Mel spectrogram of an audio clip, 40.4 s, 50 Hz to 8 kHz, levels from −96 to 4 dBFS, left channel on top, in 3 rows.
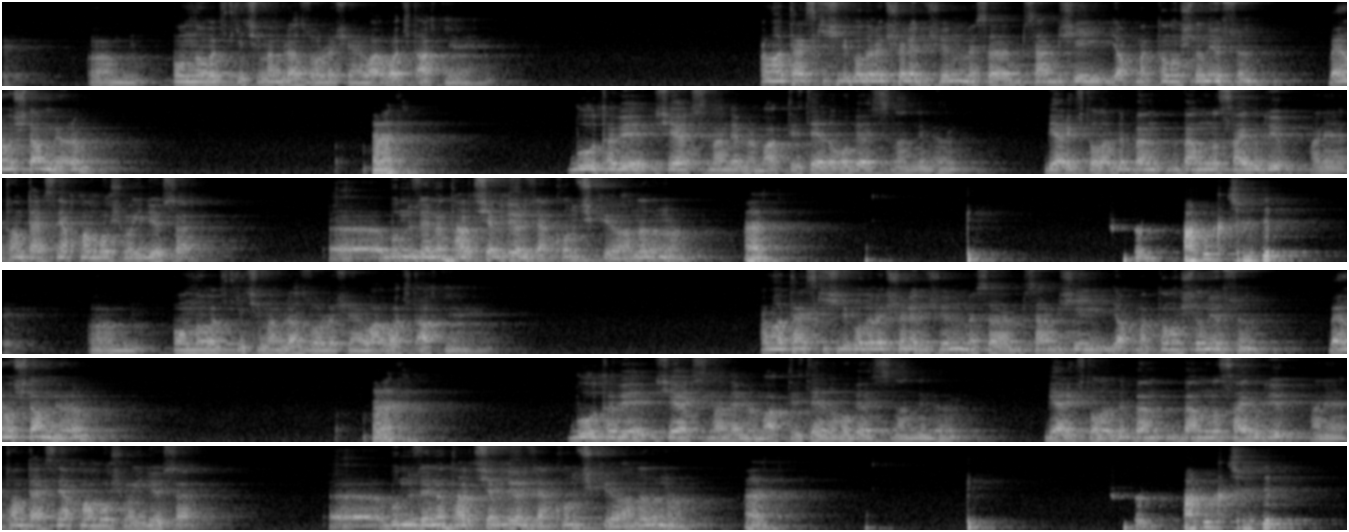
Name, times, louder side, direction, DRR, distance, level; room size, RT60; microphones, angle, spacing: voice 1, 0.9-1.4 1.7-4.9 7.6-12.6 13.3-14.3 17.4-17.5 19.1-23.0 23.9-28.8 30.2-33.8, equal, 25° left, 3 dB, 0.8 m, -33 dB
voice 2, 31.3-31.6 34.3-34.6 38.2-38.4 38.7-39.6, left 4 dB, 40° left, 5 dB, 0.3 m, -30 dB
15.0 x 9.8 x 2.4 m, 1.3 s
head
